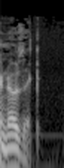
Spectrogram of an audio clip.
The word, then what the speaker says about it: Nozick: He points out that like You know, when you talk about sort of going back to the Nozick point, is it Nozick or Nozick? – Nozick, I'm pretty sure.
